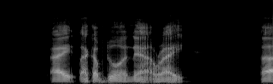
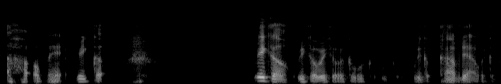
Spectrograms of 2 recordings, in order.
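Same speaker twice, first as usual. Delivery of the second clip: very soft, near-whispered calming; weary hushed pleading; 10 dB quieter, faster than usual. Acted. Host replies to his hollering friend on the phone, weary and hushed. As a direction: trail down under the caller's noise, pleading softly. Weary reply to yelling caller.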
